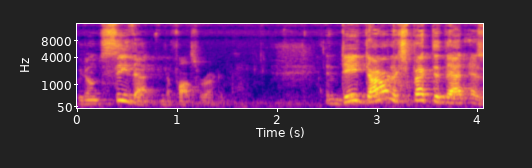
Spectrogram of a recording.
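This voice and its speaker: A man's voice carries audible room echo. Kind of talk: conference lecture. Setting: conference breakout session with audience. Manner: fast.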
